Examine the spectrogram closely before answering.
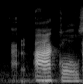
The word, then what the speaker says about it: Ackles: Jensen Ackles that's how you pronounce his name, right? Jensen Ackles. Ackles, I Ackles, think, right? not Yeah. ankles, and ankles.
